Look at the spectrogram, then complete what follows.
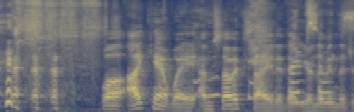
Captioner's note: laughs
